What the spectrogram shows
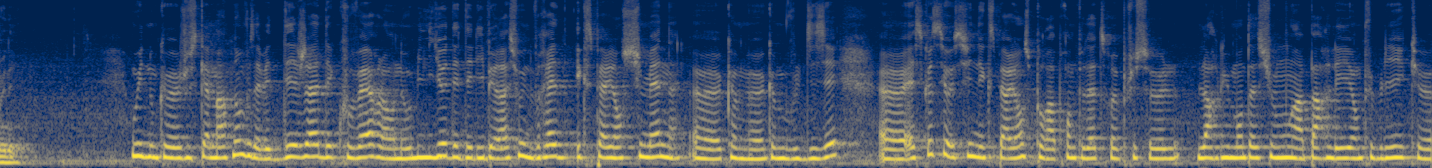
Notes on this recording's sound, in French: La Méridienne en direct du Prix Liberté.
